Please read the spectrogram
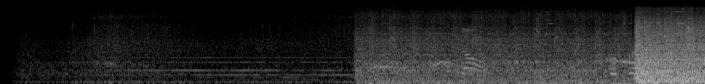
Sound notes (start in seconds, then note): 0.1 wind rustles; 6.8 machinery noise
